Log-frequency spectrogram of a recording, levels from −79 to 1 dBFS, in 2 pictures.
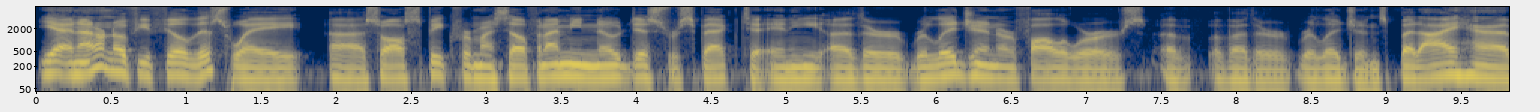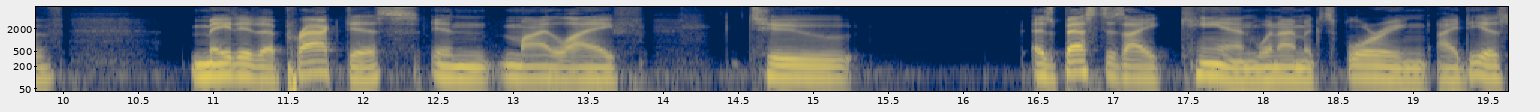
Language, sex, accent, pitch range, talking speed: English, male, American, 95-115 Hz, 155 wpm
